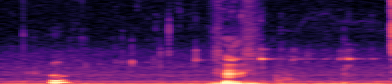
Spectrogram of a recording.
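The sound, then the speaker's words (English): A quiet sip of tequila from a glass: a brief wet slurping swell in the middle, surrounded by faint mouth noises and ending with a light, sharp click. “I have heard of people keeping their tequila in the freezer. I have never thought of that until just now, but I'm not take very a many.”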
